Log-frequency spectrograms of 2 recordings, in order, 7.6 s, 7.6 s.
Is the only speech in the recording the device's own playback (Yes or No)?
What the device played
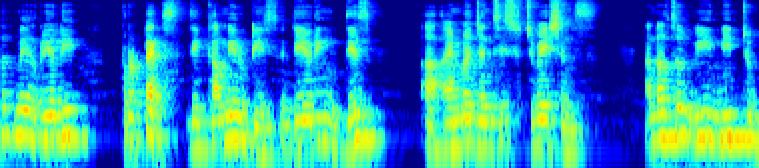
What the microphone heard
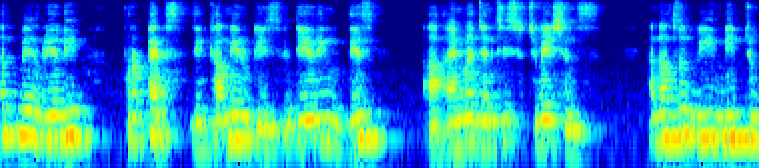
Yes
